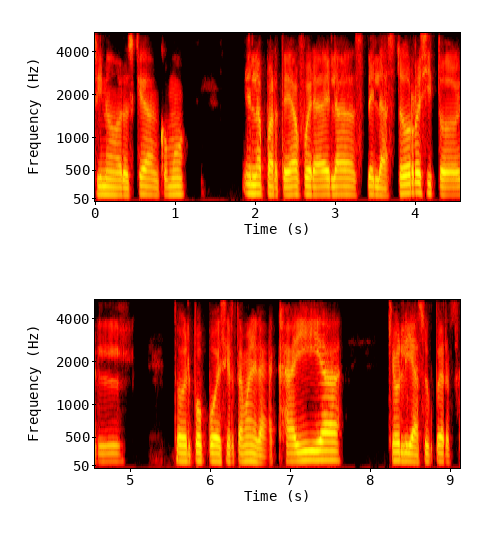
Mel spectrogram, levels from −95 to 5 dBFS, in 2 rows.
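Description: No technical faults are audible anywhere in the recording.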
